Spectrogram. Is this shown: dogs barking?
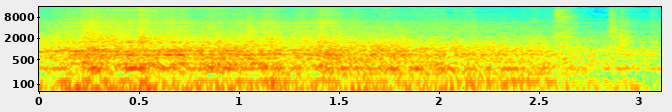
no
